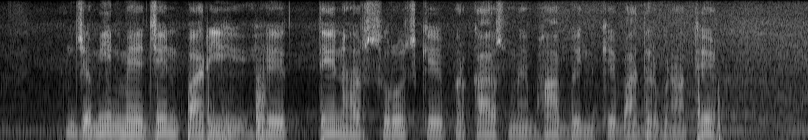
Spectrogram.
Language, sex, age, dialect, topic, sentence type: Chhattisgarhi, male, 25-30, Northern/Bhandar, agriculture, statement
